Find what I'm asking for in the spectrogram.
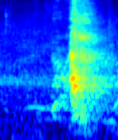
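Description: A single sharp sneeze bursts out after a brief intake of breath, close and fairly loud.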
